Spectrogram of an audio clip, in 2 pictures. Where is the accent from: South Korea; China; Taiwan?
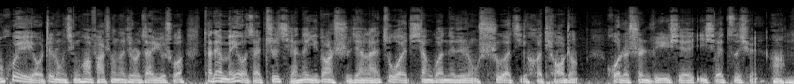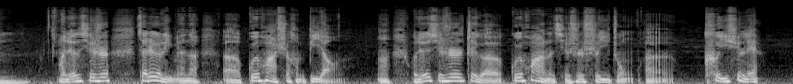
China; Northeast China; 我是东北人哈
